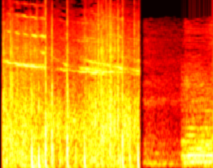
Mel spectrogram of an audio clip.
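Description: Fireworks crackling with rapid, irregular pops and a faint whistle falling slowly in pitch, cutting off suddenly about one and a half seconds in. Music starts just before the end.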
